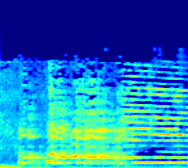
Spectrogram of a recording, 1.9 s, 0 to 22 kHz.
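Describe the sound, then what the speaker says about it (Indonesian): Free-range village chickens of the KUB and BT3 breeds crow loudly and close by, one long rooster call with clucking around it on a small farm with bamboo pens, and no voices. "Ini ada ayam KUB, ayam BT3, ada juga sengkuni"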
